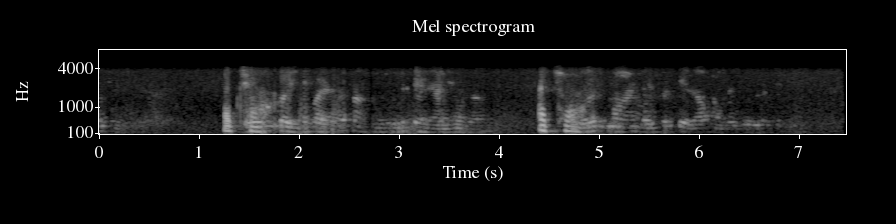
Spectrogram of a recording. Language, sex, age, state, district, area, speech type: Dogri, female, 30-45, Jammu and Kashmir, Reasi, rural, conversation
